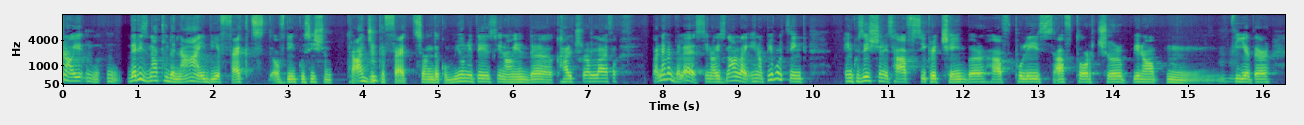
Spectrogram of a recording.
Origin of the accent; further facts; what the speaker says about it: Sicily, Italy; English is a second language; moved away; I'm from Sicily, so I'm next door to Calabria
